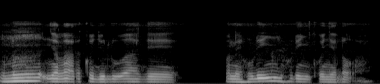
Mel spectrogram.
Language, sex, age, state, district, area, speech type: Santali, male, 45-60, Odisha, Mayurbhanj, rural, spontaneous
